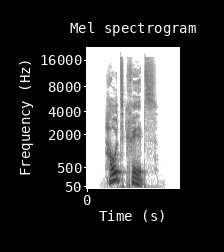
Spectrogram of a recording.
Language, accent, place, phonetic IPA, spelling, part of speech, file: German, Germany, Berlin, [ˈhaʊ̯tˌkʁeːps], Hautkrebs, noun, De-Hautkrebs.ogg
- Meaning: skin cancer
